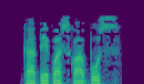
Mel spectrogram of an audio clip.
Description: Pronunciation: ka:pejkwa:skwa:pu:s
Pronunciation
